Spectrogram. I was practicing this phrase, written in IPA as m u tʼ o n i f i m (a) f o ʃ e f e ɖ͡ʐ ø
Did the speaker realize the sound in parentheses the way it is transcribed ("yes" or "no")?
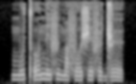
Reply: no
